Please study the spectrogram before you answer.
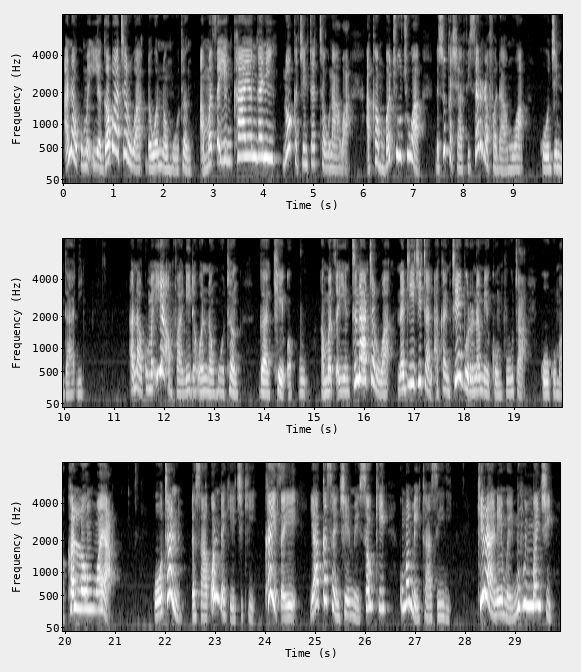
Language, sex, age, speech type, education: Hausa, female, 15-29, spontaneous, tertiary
